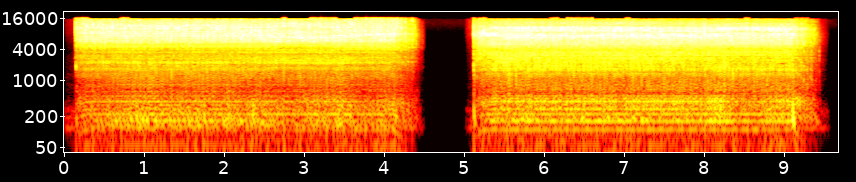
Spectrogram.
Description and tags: Sound of an electric toothbrush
